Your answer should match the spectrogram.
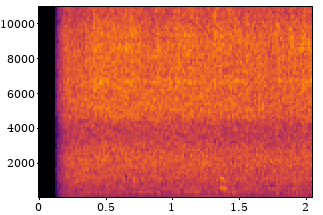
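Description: Steady low machine hum with an even hiss over it, cutting in right at the start and holding level throughout.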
